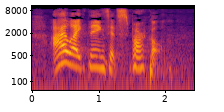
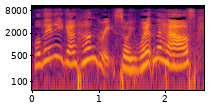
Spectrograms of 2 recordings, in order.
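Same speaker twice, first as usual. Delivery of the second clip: put-on storytelling to children; 5 dB louder than usual. A narrator's reading. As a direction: tell it like a children's story, leaning on each gold. Children's story told in church.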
